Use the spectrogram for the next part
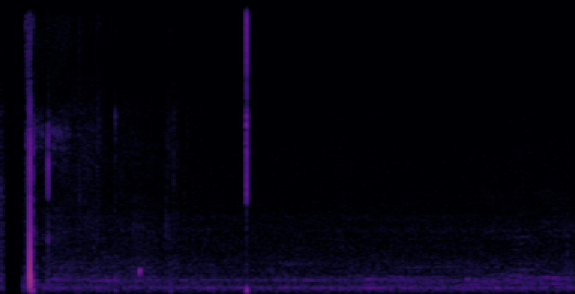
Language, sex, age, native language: Icelandic, female, 40-49, Icelandic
